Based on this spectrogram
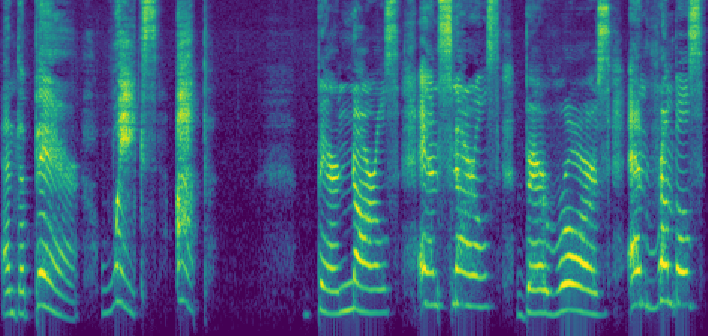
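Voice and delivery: loud, slow growly telling; rumbling narration. A narrator's reading. Narrator showing the angry bear, slow and loud.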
